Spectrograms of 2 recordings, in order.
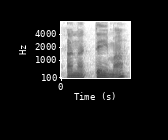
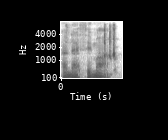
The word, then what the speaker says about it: anathema: The Latin pronunciation varied, but the most common you would hear in classical Latin is anathema, but in English it's always been anathema. So classical Latin emphasizes the 3rd syllable, and commonly emphasize the 2nd syllable.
